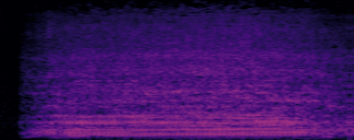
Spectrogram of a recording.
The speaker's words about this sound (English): It sounds like a lawnmower. It's a little scooter bike. I rented one yesterday.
